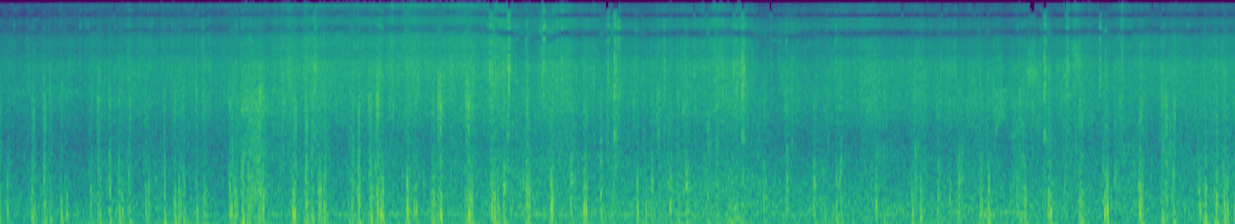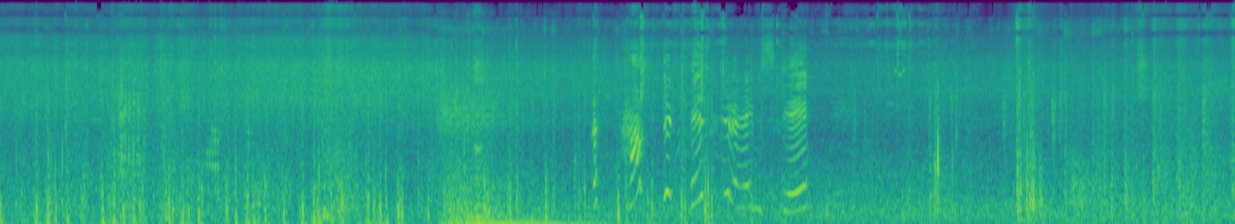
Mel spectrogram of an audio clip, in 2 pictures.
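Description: Hooves clip-clop in a steady walking rhythm as a horse moves along in Assassin's Creed Valhalla, close and continuous, with a brief low thud partway through and faint ambient game sound underneath.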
